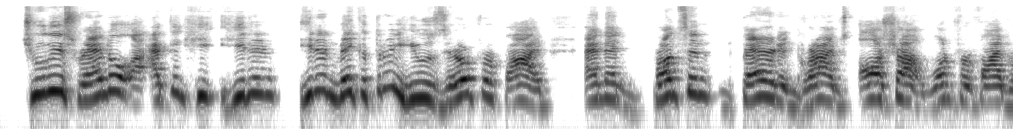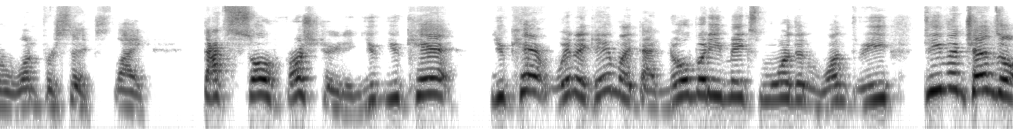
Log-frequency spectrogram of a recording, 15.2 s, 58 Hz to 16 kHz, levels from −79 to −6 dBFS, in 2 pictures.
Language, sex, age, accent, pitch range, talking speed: English, male, 30-49, American, 190-260 Hz, 210 wpm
